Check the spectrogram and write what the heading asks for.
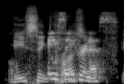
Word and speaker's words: asynchronous: How do I say that word? There's no centri- Asynchronous. Asynchronous. Asynchronous. Jeez. Asynchronous.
